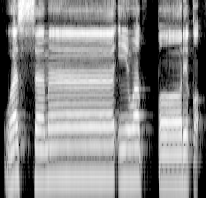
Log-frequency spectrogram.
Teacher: Nah, di sini ada huruf sin. Jadi dia melebur ke huruf sin, ya. Tadi tidak terbaca huruf lamnya. Nah, lam yang tidak terbaca ini namanya idgham.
